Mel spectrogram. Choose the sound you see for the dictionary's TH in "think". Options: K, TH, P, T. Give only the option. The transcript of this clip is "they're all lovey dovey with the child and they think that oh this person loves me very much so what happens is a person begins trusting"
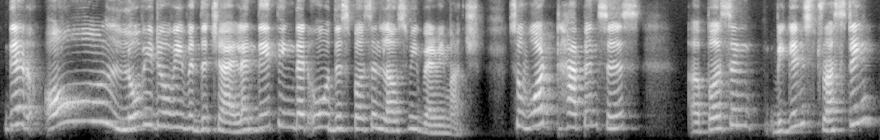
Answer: T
